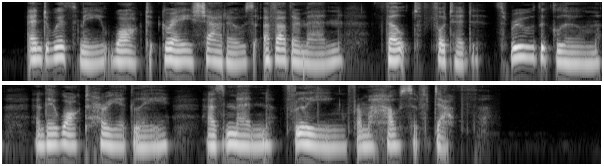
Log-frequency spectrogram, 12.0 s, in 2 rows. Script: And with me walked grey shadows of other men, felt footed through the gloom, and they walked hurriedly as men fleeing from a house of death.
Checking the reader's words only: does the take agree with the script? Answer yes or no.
yes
